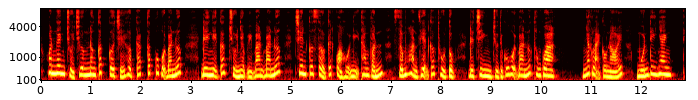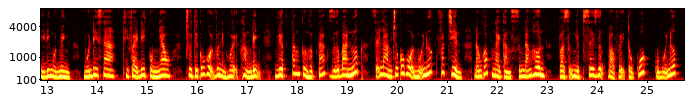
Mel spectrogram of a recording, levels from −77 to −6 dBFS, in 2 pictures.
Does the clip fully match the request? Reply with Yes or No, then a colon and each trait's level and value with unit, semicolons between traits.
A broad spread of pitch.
No: average, 4.8 semitones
